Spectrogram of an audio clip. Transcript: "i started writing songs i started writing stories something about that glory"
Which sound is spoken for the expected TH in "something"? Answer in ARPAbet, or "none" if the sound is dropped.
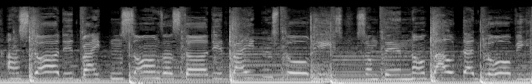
TH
